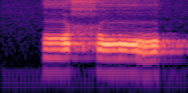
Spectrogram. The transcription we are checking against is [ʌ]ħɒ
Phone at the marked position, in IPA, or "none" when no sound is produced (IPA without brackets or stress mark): ʌ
